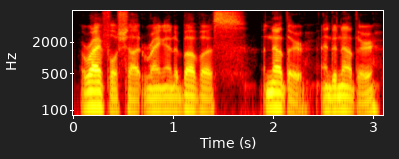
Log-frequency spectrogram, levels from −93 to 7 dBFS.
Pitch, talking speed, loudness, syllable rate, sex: 90 Hz, 195 wpm, -20 LUFS, 6.1 syllables/s, male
